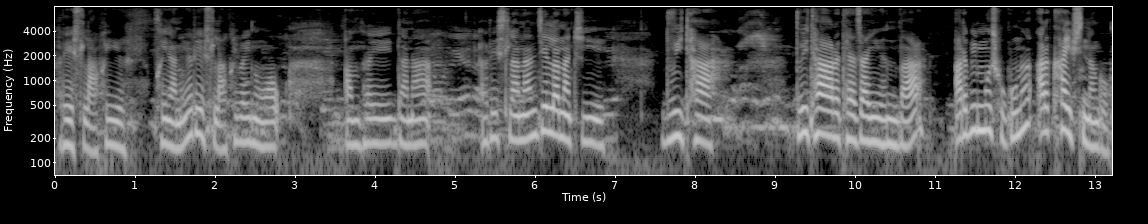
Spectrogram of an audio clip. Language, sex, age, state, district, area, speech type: Bodo, female, 60+, Assam, Kokrajhar, rural, spontaneous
